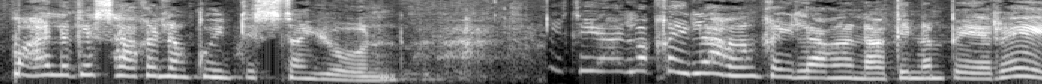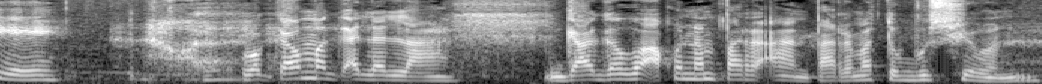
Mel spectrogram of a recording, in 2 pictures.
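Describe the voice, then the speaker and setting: A woman's voice: mid-range voice, sing-song, moderate pace, lightly acted. A woman playing a worried, self-sacrificing middle-aged mother, expressively, in a Filipino radio drama. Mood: pleading.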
